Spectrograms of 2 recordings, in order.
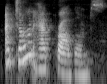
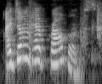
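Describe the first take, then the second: First: Slow, measured realization; sober realization. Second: Higher, emphatic stress on "don't"; emphatic restatement. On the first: Storyteller realizing her own troubles are small, sober and slow. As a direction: let it land slowly. Realization retold, contrasted with that dude. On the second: Storyteller driving home her realization after comparing herself, emphatic. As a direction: lift "don't" high, falling away on "problems". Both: Retold or imitated.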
